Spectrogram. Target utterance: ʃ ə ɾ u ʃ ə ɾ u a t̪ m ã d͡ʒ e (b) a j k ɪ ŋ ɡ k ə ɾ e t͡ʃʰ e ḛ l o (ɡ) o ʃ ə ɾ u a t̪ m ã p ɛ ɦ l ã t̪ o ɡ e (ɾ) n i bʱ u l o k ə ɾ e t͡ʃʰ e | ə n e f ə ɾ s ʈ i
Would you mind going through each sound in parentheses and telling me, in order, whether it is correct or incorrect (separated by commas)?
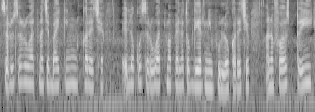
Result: correct, incorrect, correct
